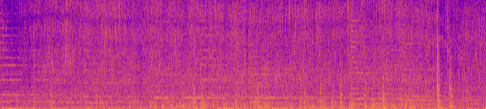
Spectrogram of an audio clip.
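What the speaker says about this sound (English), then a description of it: "Pick up the ladle, mix it up, and now let the onions boil." Onions sizzle and fry in a pot for khare masale ka gosht, a steady crackling hiss with small pops and occasional ladle scrapes, close and continuous, with no talking.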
